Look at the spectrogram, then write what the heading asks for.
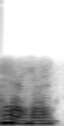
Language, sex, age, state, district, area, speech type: Gujarati, female, 30-45, Gujarat, Rajkot, rural, conversation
